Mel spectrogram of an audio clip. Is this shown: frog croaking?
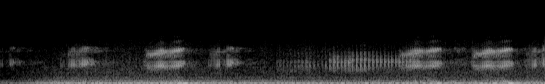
yes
